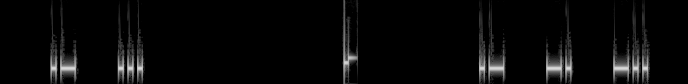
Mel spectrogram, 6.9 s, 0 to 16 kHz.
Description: Morse code, heard as a keyed tone, about 25 wpm, spaced as for 14 wpm, 700 Hz. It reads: AS AND
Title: 3x Character Spacing - Top 100 Words - 25wpm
